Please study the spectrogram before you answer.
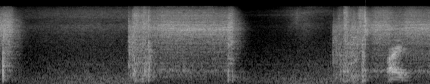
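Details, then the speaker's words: Centrally plumbed high-volume dental suction, used during aerosol-producing procedures to draw off saliva, water and aerosol droplets, described as very strong; loud rushing hiss starting and stopping in bursts. "when we do a procedure we use this this will suction saliva water gentle material and aerosol droplets this will reduce the likelihood of any aerosols coming out of patients oral cavity this is incredibly strong"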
